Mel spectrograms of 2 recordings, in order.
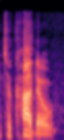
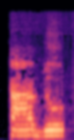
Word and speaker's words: Talkado: and why the name Talkado? Yeah, it's do. It means talk do.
